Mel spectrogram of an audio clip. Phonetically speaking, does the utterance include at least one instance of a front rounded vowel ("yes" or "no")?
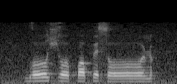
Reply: yes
